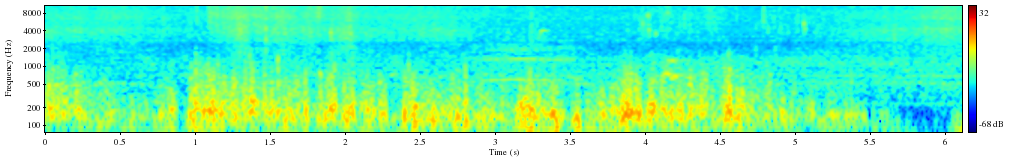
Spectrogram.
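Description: Wind buffeting the microphone: an uneven low rumble that eases off near the end.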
